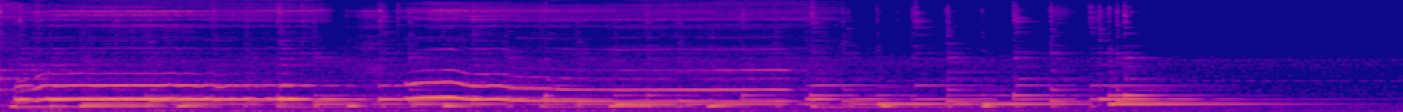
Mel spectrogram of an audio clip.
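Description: Soprano ukulele playing with a wordless hummed melody held over it for the first six seconds or so, then a few plucked notes and a final chord about eight seconds in that rings out and fades away.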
